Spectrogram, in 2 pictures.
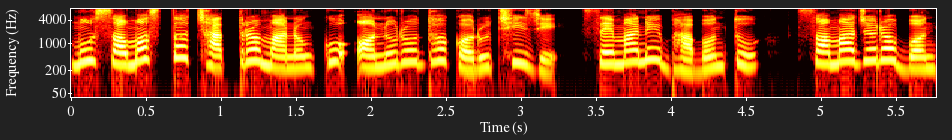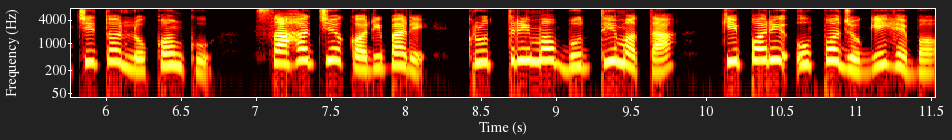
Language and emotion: Odia, neutral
